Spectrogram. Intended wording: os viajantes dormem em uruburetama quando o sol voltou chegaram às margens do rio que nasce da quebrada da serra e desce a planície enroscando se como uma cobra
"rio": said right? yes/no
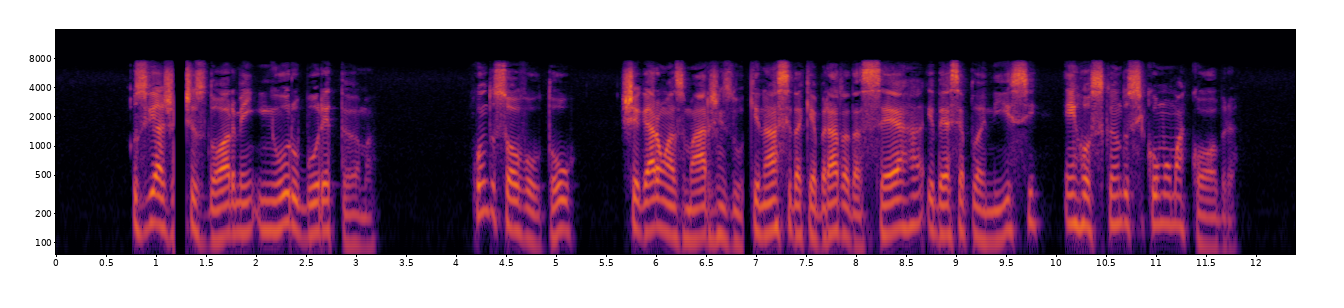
no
